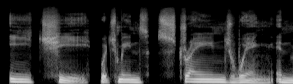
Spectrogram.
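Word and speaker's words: Yi qi: The species was named Yi Chi, pronounced ee chee, which means strange wing in Mandarin.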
